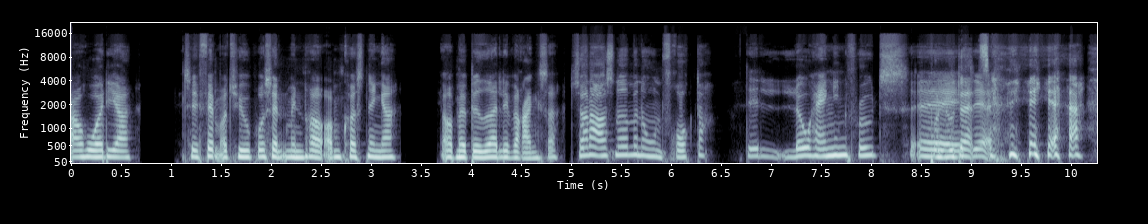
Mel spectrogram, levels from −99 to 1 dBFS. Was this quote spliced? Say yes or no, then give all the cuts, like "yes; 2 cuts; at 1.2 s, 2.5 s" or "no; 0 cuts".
yes; 2 cuts; at 5.0 s, 6.6 s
